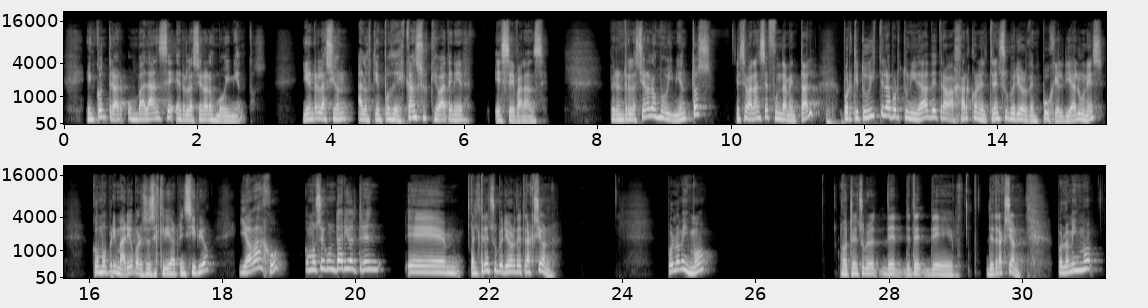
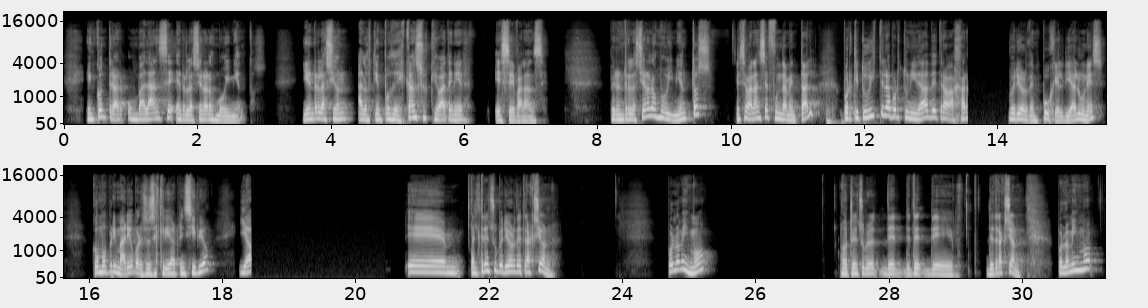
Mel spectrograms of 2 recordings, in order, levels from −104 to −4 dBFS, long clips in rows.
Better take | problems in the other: first | audio cutting out; at 14 s for 0.5 s and at 18 s for 2 s

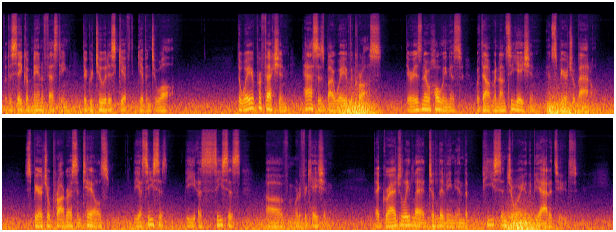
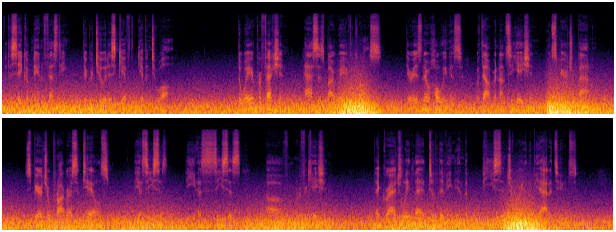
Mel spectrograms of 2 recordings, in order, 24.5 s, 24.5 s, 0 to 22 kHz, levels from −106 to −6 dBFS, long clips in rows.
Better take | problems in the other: first | wind noise on the microphone; heavy; 5 dB above the speech; occasional gusts in the first

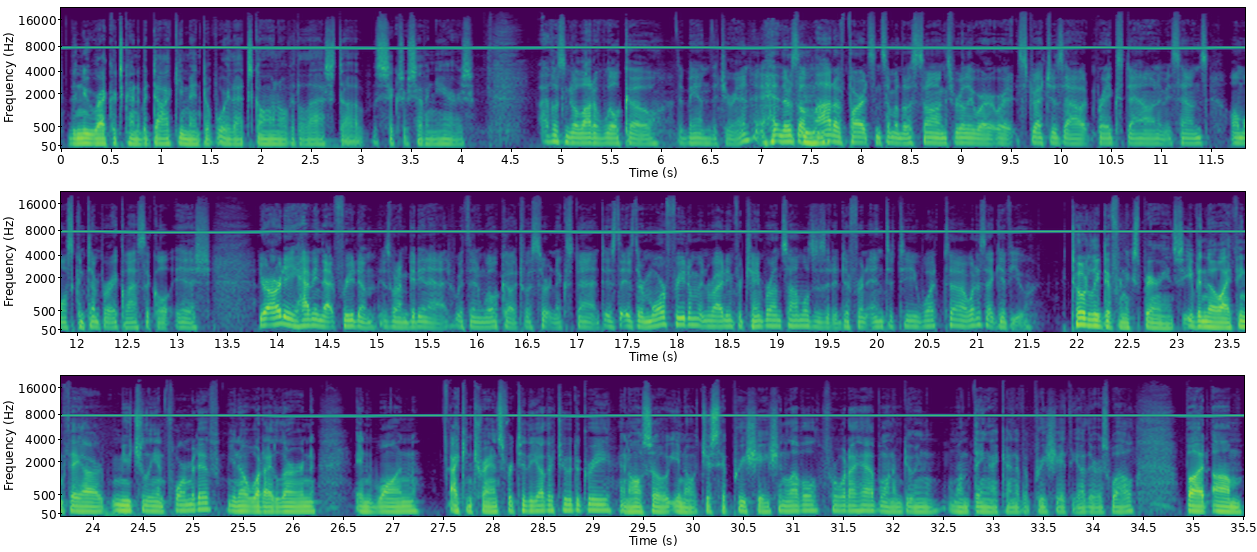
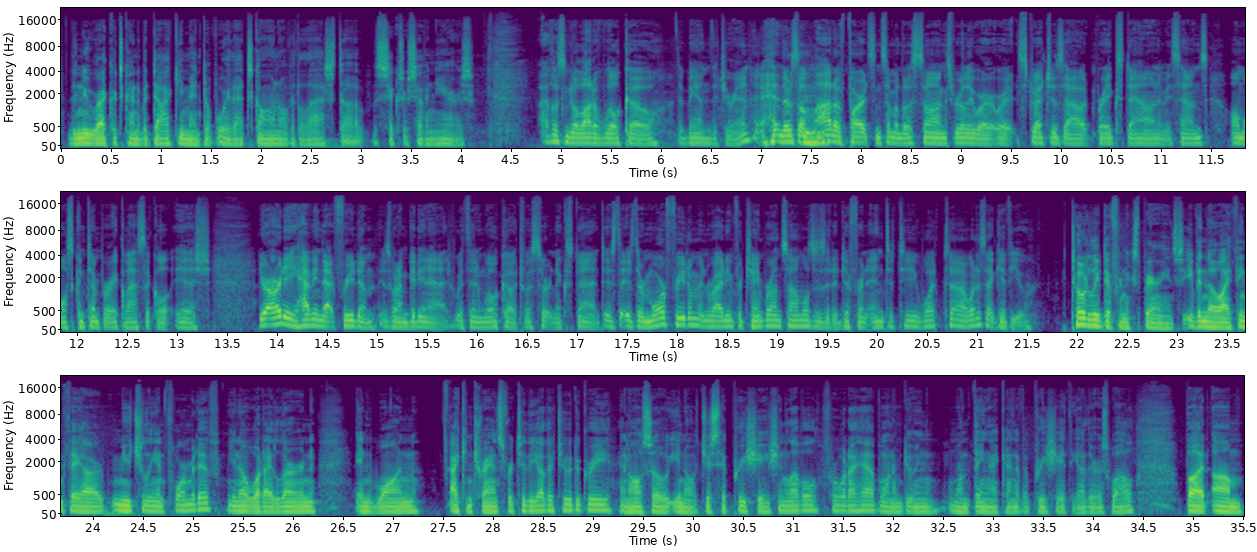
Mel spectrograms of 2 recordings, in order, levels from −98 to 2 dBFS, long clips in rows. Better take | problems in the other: second | high-pitched whine; loud; throughout; 8 kHz, 7 dB below the speech

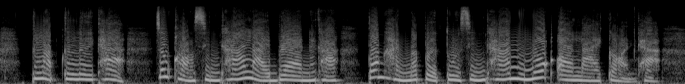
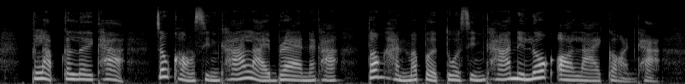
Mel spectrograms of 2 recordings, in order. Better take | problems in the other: second | distortion; heavy; 6 dB below the speech

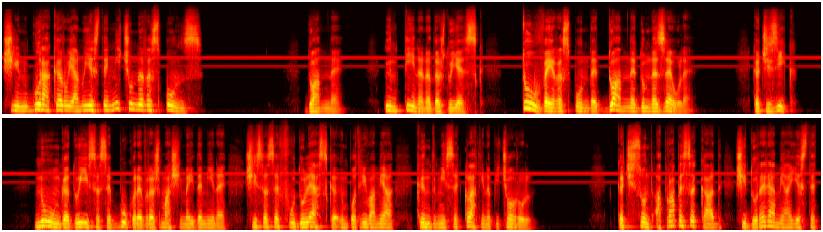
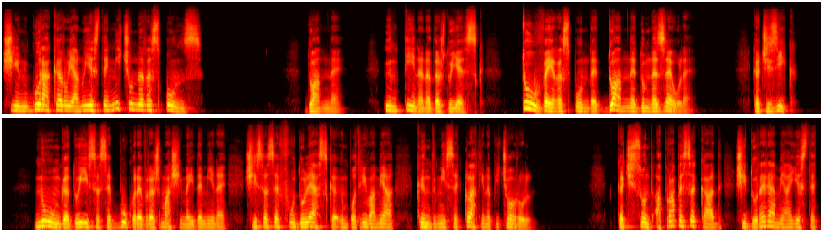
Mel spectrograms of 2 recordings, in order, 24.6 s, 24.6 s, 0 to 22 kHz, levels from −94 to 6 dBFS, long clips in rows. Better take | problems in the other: second | high-pitched whine; faint; throughout; 3 kHz, 25 dB below the speech

